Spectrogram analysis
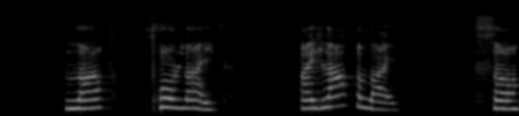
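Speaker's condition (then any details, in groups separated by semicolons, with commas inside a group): Acquired ataxia; lithium toxicity, cerebellar damage; about 3 years since onset, walks, falls when tired, head tremor; lost speech at onset, speech therapy, still slow but understandable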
